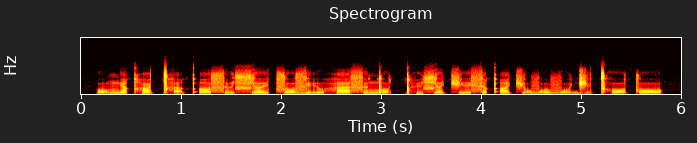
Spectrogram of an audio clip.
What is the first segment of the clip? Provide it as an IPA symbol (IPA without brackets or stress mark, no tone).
ɔ̰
